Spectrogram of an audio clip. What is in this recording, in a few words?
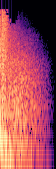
blast pickup; Skillzgaming; mega Money Rush Desktop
